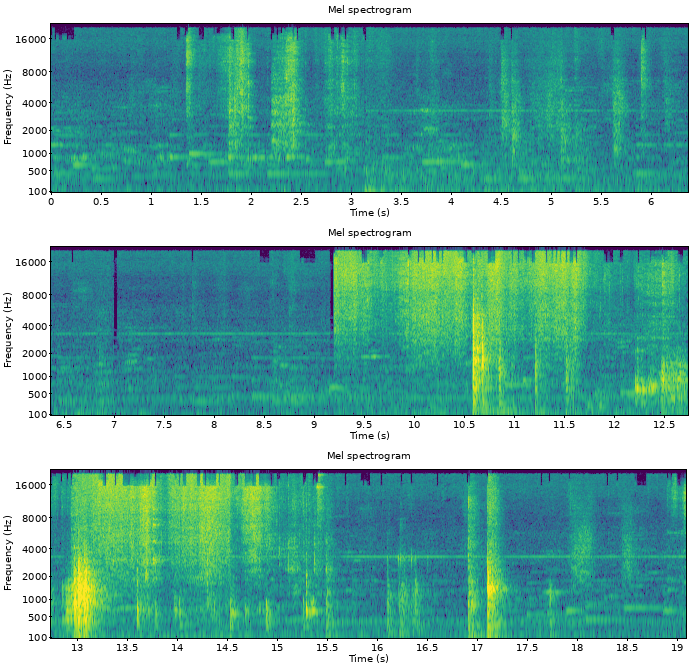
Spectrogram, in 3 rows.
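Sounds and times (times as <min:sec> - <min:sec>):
dishes and utensils clattering: 0:09.2 - 0:17.2.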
